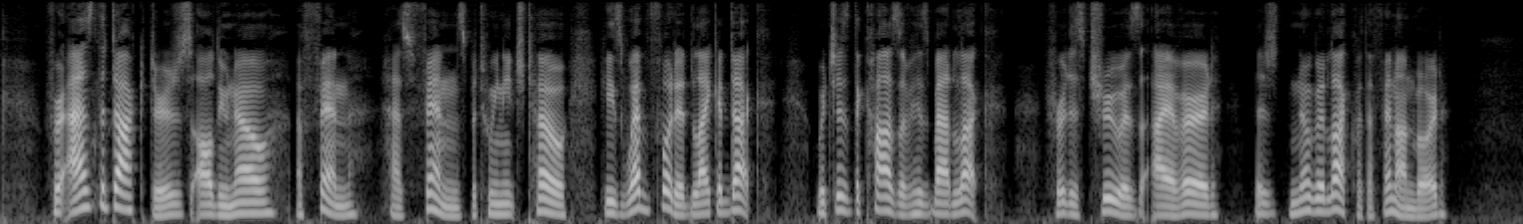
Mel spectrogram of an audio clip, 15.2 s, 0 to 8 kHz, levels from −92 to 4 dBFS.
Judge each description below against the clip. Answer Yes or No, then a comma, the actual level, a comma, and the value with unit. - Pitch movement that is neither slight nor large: Yes, average, 4.8 semitones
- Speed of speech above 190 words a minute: No, average, 175 wpm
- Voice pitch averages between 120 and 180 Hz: Yes, medium, 140 Hz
